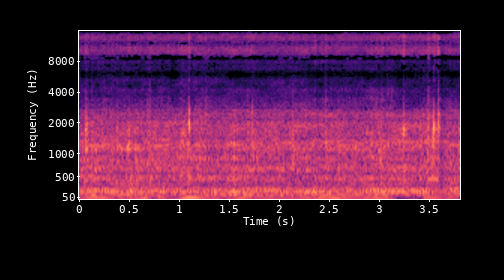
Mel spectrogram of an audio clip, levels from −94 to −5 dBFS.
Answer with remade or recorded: remade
